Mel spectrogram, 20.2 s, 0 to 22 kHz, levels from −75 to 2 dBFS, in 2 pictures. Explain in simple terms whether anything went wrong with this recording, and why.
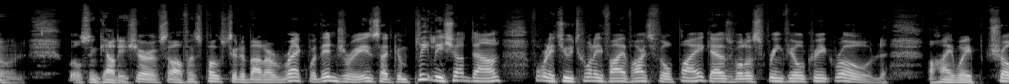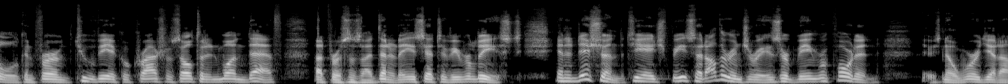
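Nothing went wrong that I could hear: listening to the whole recording, nothing in the speech stood out as a problem.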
